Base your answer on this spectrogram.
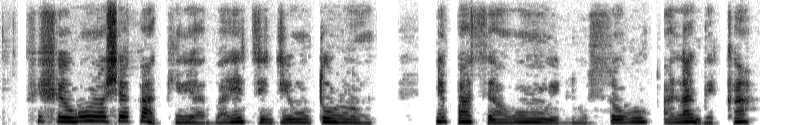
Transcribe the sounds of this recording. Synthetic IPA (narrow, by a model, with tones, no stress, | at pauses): fi˧fi˧o˧wũ˦w̃ɔ̃˦ʃɛ˦ka˦˨kʰi˧ɾi˧a˨ɡ͡ba˨˦je˦ti˧di˧wũ˧to˦ɾɔ̃˧˨ɾ̃ũ˨ | nĩ˦k͡pa˧ti˧a˨wɔ̃˧wũ˧i˨lo˨sɔ̃˨˧wo˦a˧la˦ɡ͡bɛ˨ka˦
